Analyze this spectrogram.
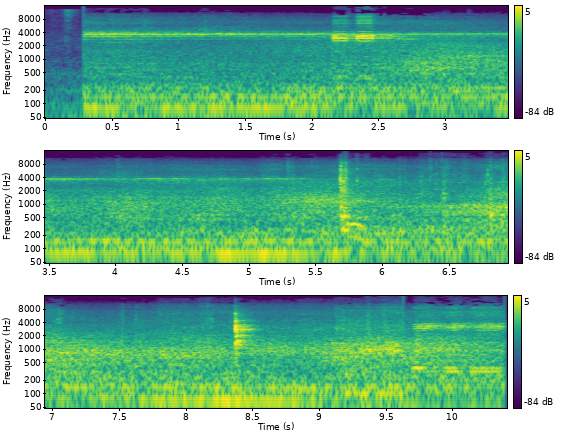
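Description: Steady low mechanical hum, like an idling engine or pump motor, with a faint high steady tone in the first half and a couple of sharp clicks later on.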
